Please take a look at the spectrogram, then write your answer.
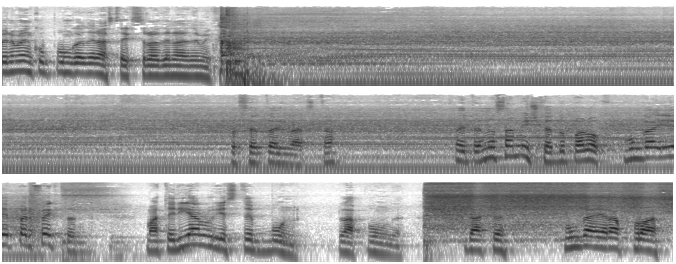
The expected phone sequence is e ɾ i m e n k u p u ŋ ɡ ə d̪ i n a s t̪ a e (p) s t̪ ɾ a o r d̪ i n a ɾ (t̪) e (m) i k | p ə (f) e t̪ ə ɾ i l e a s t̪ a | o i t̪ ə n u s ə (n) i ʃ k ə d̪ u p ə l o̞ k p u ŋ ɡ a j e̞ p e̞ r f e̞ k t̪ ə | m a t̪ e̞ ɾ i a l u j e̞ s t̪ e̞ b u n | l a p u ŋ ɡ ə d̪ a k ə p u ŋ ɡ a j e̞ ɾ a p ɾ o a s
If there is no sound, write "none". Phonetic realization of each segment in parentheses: k, d̪, m, s, m

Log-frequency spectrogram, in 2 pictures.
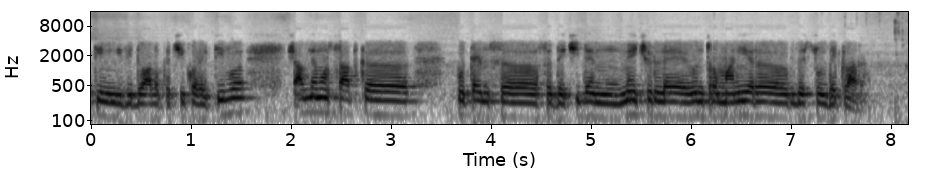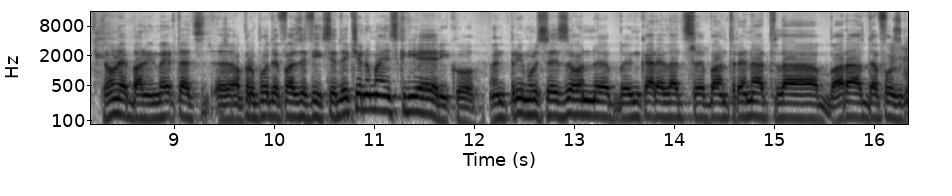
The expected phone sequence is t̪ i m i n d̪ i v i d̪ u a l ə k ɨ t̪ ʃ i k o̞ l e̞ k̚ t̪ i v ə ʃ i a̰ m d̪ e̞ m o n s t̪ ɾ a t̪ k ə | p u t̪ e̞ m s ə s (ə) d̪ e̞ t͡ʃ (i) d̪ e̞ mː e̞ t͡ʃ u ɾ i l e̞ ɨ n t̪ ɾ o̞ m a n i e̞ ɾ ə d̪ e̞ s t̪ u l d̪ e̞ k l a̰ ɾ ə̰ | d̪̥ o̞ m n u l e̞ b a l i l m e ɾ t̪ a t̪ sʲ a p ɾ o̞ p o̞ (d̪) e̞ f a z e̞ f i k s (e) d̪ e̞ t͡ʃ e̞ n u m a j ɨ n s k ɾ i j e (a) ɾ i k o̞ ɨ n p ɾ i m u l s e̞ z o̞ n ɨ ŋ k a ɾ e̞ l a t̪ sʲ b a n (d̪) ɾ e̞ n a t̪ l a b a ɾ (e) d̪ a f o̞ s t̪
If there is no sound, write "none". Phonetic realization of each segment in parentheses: ə, i, d̪, e, e, t̪, a

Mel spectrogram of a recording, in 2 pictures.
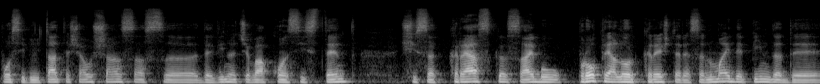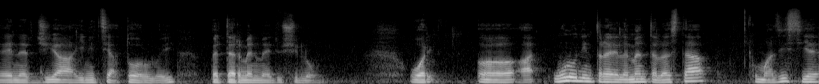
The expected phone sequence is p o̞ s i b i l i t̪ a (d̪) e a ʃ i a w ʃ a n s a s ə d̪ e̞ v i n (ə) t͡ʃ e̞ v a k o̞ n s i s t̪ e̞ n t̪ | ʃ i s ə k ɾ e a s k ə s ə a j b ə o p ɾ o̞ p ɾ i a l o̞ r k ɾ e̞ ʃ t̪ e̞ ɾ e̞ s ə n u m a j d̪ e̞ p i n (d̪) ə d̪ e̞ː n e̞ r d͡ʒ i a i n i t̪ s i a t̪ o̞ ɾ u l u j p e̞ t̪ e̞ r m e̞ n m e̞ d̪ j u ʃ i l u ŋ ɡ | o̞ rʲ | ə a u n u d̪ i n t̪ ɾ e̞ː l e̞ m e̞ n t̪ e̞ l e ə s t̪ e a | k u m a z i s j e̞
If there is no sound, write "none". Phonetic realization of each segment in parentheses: t̪, ə, d̪

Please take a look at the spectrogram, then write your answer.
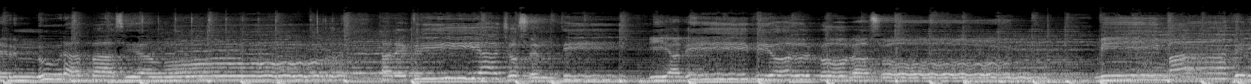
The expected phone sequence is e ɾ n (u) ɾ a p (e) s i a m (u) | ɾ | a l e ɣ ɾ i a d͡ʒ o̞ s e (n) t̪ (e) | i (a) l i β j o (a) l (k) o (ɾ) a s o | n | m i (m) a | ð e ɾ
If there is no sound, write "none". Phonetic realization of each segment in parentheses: u, a, o, n, i, a, a, k, ɾ, m

